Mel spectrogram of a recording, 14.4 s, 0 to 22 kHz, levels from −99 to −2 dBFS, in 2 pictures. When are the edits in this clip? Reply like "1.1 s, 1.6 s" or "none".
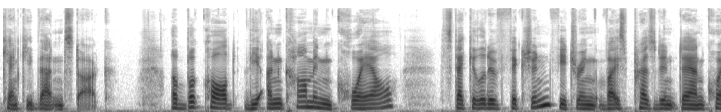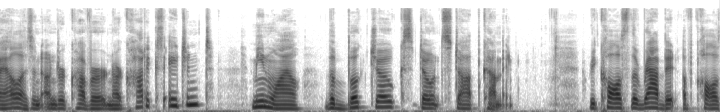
9.6 s, 13.0 s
